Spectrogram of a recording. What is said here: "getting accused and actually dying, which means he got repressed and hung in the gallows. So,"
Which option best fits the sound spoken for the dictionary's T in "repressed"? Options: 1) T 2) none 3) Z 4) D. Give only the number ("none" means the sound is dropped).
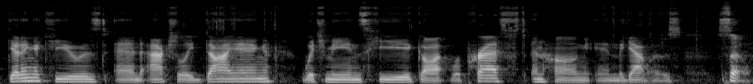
1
